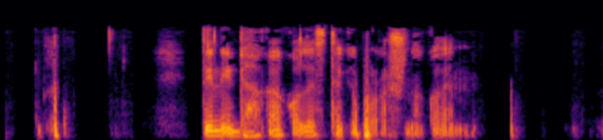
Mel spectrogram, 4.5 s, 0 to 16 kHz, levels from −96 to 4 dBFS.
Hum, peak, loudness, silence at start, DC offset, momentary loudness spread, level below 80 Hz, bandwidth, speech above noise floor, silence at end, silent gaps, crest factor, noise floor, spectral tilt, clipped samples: none; -2 dBFS; -21 LUFS; 0.35 s; under 0.1%; 23 LU; -50 dBFS; 8.2 kHz; 29 dB; 0.7 s; 1.46-1.50 s; 22 dB; -49 dBFS; -4 dB/octave; under 0.1%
